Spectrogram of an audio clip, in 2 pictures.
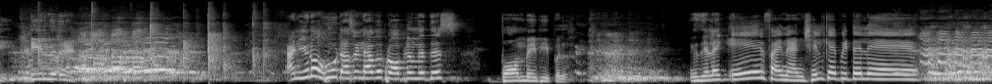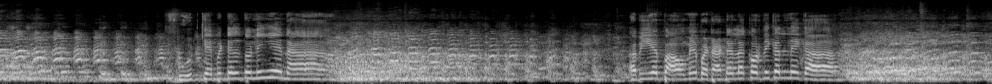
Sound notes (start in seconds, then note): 8.7 Mumbai accent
